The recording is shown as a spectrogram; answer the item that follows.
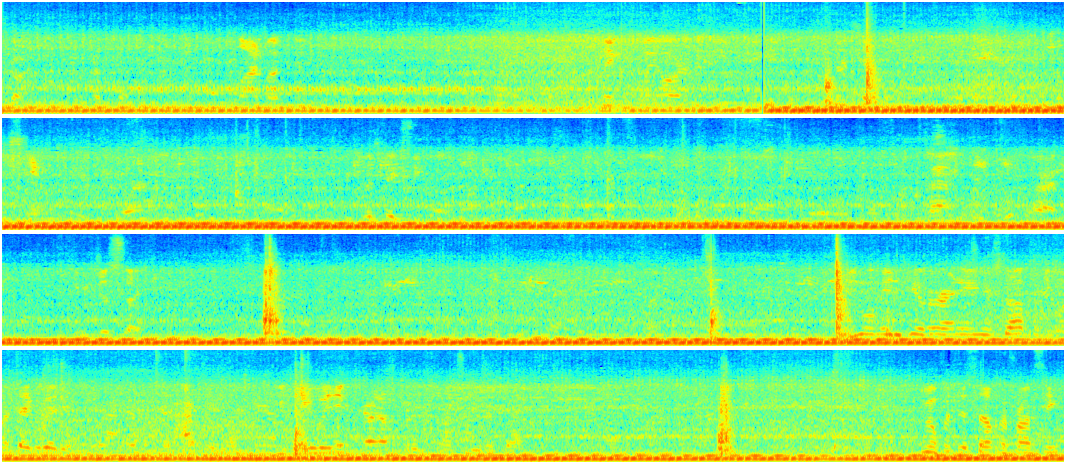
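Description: Patrol car engine idling steadily, louder from about six seconds in, with a few sharp knocks and clicks over it.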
